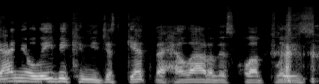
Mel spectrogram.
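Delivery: speaking in American accent. Voice actor asked to pick an accent and try it, American accent.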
